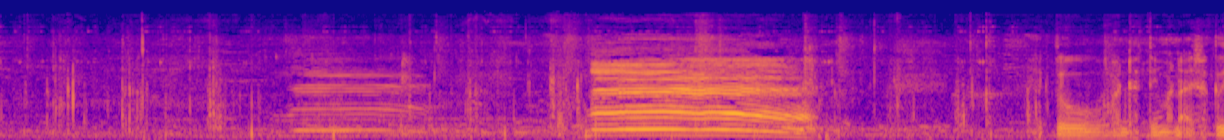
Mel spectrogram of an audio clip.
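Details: Bulls at karapan sapi race training on the Asemanis field; a short low moo is followed by a loud, long, harmonic-rich bellow that falls away at the end, then another deep moo, with clapping and voices in the background.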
